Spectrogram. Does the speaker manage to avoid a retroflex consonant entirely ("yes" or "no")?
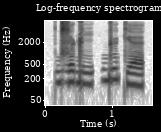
no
